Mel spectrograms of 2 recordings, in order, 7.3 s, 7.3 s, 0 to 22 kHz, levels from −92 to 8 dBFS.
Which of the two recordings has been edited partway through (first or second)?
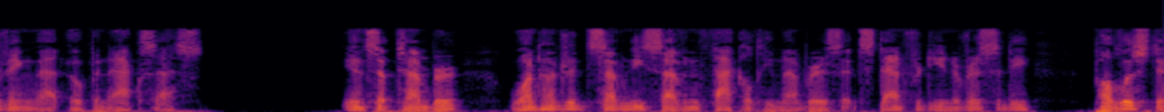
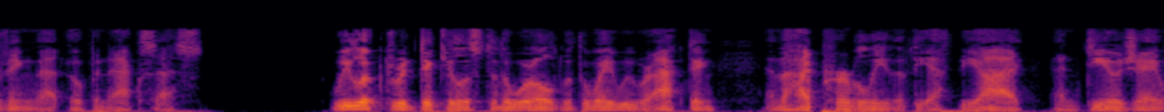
second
